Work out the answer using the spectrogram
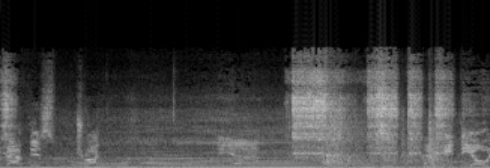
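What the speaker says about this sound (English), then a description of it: "the PTO is very loud." A loud PTO on an older truck runs with a heavy mechanical drone and whining tones that rise and fall, with the roar swelling partway through.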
